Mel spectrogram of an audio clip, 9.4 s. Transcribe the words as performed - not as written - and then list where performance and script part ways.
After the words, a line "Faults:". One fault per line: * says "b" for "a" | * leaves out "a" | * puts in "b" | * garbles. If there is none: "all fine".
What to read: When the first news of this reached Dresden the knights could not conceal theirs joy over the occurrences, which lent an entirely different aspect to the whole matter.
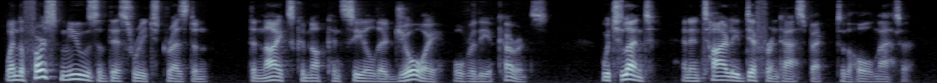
When the first news of this reached Dresden the knights could not conceal their joy over the occurrence, which lent an entirely different aspect to the whole matter.
Faults:
* says "their" for "theirs"
* says "occurrence" for "occurrences"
